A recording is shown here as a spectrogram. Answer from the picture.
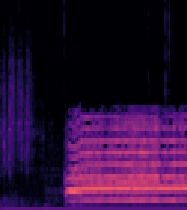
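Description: A woman's singing voice comes in about a second in on one long held note, after a quiet pause with a faint low hum.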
